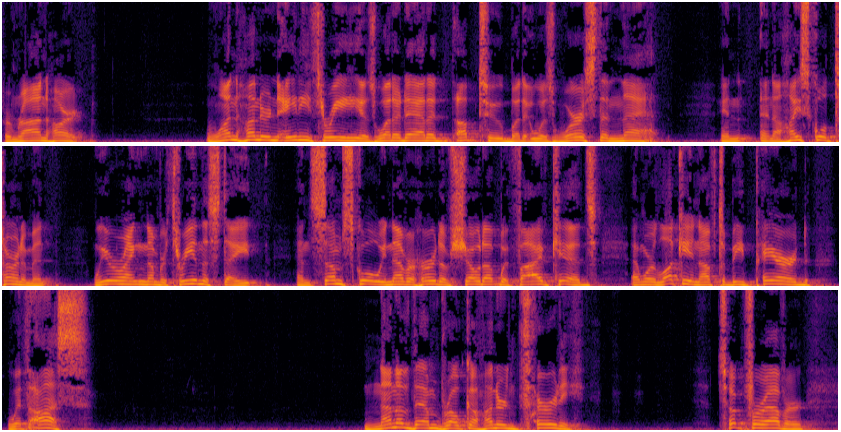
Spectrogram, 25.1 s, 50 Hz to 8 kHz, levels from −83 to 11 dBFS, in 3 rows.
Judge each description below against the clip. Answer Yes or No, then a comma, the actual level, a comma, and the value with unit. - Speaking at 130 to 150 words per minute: Yes, average, 140 wpm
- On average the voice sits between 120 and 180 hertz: Yes, medium, 140 Hz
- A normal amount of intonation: No, wide, 7.0 semitones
